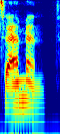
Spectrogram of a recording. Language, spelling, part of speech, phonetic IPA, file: Polish, cement, noun, [ˈt͡sɛ̃mɛ̃nt], Pl-cement.ogg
